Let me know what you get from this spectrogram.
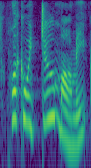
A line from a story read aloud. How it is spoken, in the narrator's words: Archie cried out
